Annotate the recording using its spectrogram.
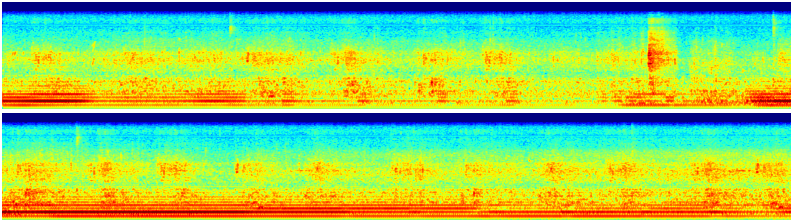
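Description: Water splashes and sloshes as a swimmer paddles.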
